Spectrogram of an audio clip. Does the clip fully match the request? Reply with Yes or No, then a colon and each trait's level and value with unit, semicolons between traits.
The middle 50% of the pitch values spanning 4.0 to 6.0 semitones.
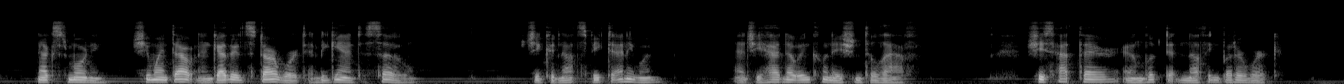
No: average, 3.3 semitones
